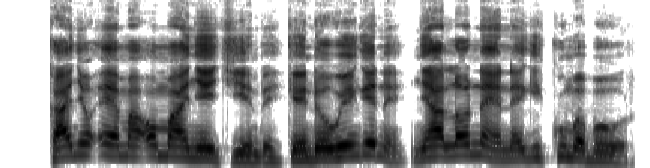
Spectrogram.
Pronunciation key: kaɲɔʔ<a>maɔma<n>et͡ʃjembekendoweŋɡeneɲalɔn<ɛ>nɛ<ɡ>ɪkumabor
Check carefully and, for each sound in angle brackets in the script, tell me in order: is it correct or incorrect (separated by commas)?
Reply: incorrect, incorrect, correct, correct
